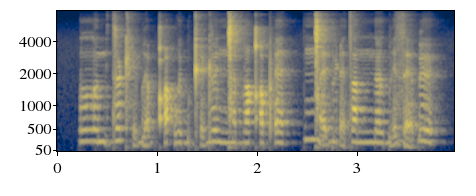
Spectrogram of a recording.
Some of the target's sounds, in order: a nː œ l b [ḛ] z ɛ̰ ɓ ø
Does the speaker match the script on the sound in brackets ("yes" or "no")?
yes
